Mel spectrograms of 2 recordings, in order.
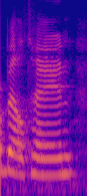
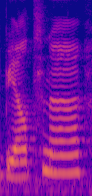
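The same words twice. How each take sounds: First: Beltane said slowly as "BEL-tayn"; anglicised pronunciation. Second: Bealtaine said slowly as "BYAL-tin-uh"; Irish-style pronunciation. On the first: Vlogger offering the other way to pronounce the festival, Beltane as two syllables. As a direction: say Beltane in two syllables, rhyming the end with "rain". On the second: Vlogger offering one way to pronounce the festival, Bealtaine with a "-nuh" ending. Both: Shown as a demonstration. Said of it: "depending on how you pronounce it".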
